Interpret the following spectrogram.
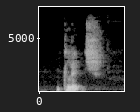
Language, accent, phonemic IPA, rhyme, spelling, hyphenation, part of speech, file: English, Southern England, /ˈɡlɪt͡ʃ/, -ɪtʃ, glitch, glitch, noun / verb, LL-Q1860 (eng)-glitch.wav
- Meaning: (noun) 1. A problem affecting function 2. An unexpected behavior in an electrical signal, especially if the signal spontaneously returns to expected behavior after a period of time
